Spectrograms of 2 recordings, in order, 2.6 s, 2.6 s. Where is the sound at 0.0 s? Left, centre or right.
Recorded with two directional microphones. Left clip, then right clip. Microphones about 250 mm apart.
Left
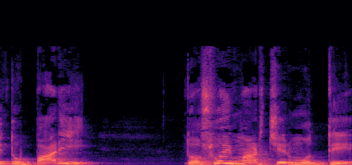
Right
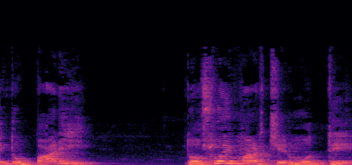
Left.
